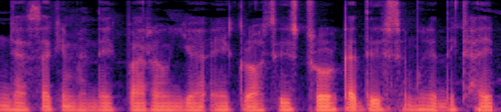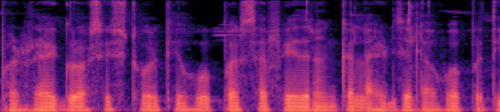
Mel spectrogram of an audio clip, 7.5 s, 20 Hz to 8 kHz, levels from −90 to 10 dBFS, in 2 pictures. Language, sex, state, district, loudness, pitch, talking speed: Hindi, male, Bihar, Katihar, -22 LUFS, 90 Hz, 255 wpm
